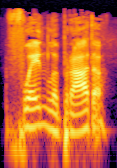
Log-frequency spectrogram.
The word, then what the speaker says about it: Fuenlabrada: I've been putting an N in where there wasn't an N. so Fuen Fuen Labrada um, have won.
